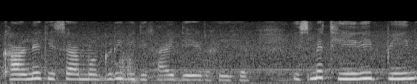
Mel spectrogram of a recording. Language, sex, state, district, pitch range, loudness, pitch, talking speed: Hindi, female, Bihar, West Champaran, 220-260 Hz, -17 LUFS, 240 Hz, 170 wpm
